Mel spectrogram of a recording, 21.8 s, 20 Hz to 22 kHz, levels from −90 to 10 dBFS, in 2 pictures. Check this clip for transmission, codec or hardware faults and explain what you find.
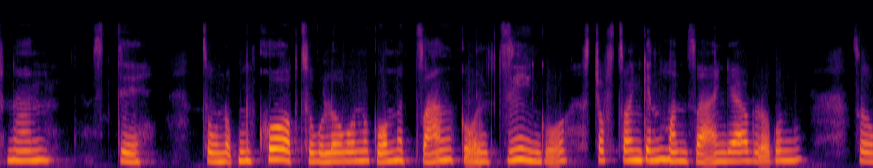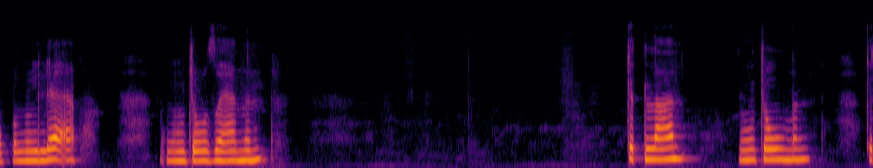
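No faults can be heard in this speech recording; it has the normal character of a WebRTC call path, with the high end stopping near 12 kHz, which fits Opus running at around 24 kbps.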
